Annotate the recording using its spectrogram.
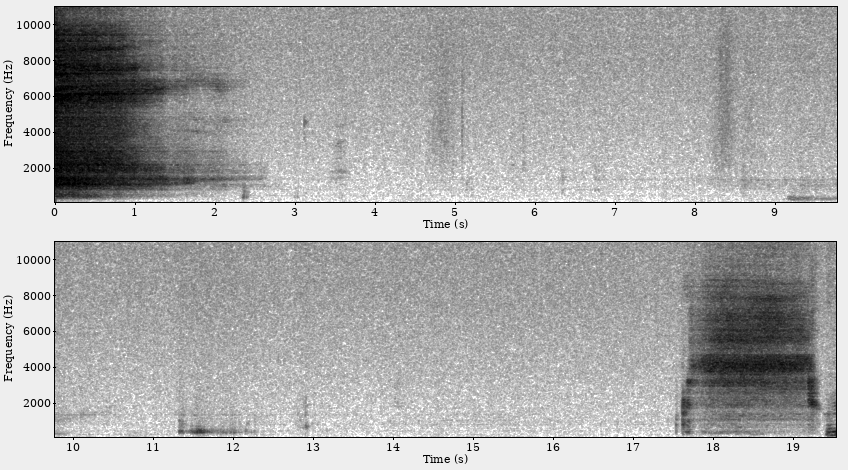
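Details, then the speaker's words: Mild stomach growling in a slightly hungry adult doing stomach vacuum exercises: a forceful exhale, then two brief, faint low gurgles, and a deep inhale. "You can hear my stomach growling because it's getting a little bit of stimulation, and I'm slightly hungry."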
